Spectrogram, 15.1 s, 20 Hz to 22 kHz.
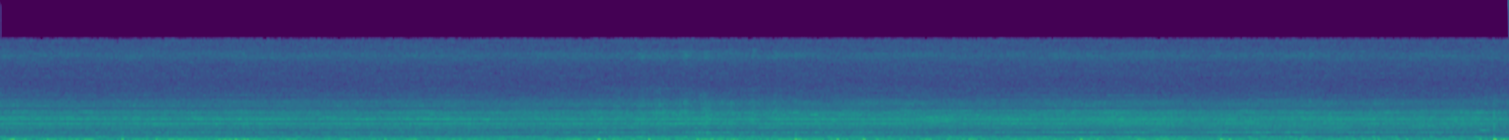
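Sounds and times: steady humming tone: 0.0s - 15.0s
wheel-and-rail rumble: 0.0s - 15.0s.

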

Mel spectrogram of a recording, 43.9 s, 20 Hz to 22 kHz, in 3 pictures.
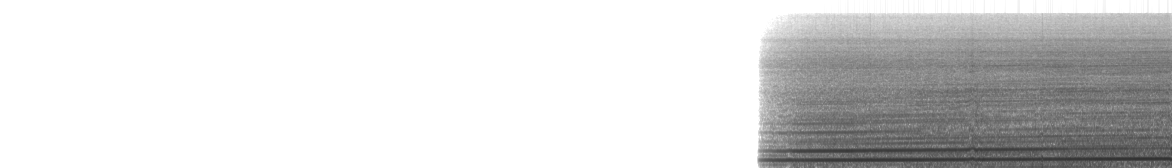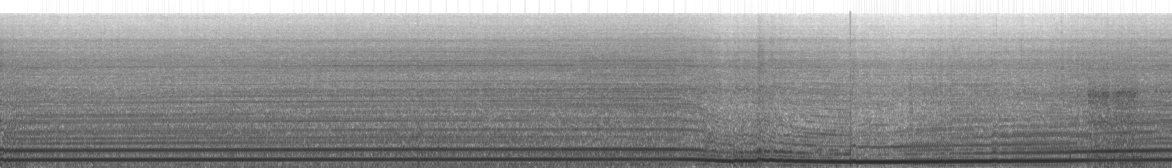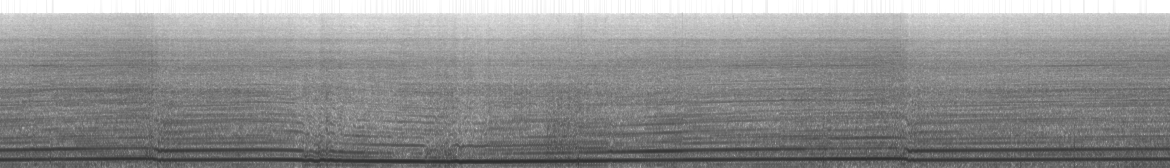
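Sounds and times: race car engine at high revs: 9.5s - 43.9s.

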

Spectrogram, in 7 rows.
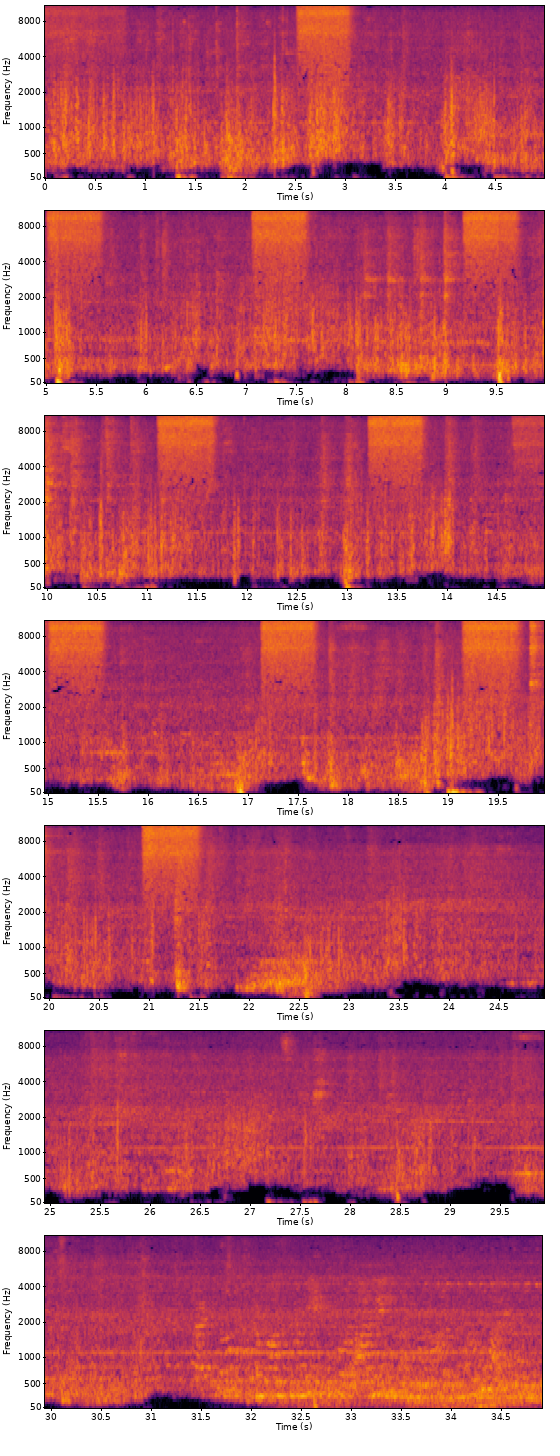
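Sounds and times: train running noise and wind: 0.0s - 34.9s
short hissing bursts: 19.1s - 19.8s, 20.9s - 21.6s.

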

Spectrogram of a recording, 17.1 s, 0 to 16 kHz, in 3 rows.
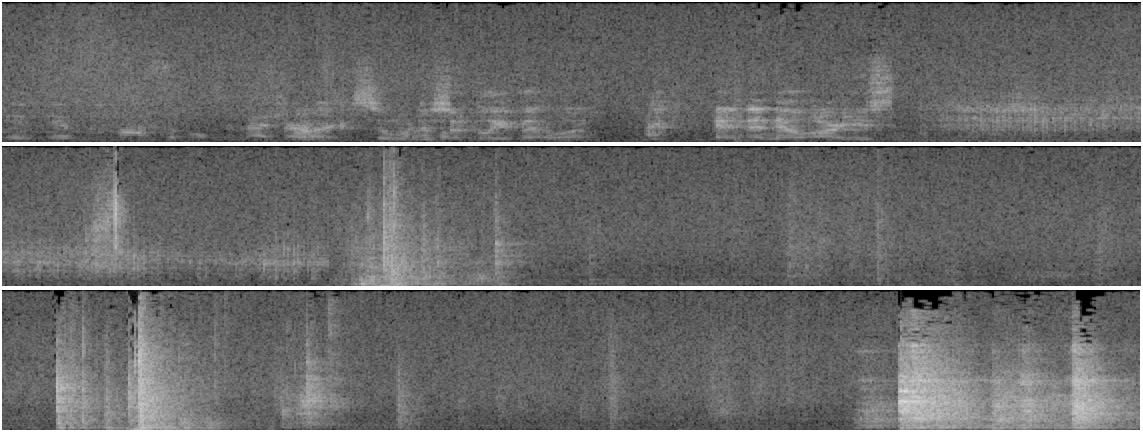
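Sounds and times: kitchen doors bumping shut with rattle: 7.4s - 8.3s, 11.6s - 13.0s, 15.8s - 17.0s.

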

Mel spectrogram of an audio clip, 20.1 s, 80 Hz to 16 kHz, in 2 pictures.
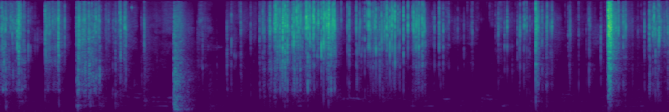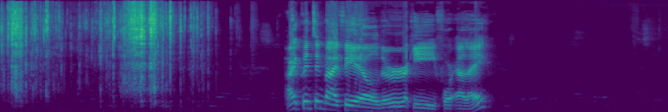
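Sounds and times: wrappers crinkling and tearing: 0.0s - 2.3s, 2.9s - 13.4s.

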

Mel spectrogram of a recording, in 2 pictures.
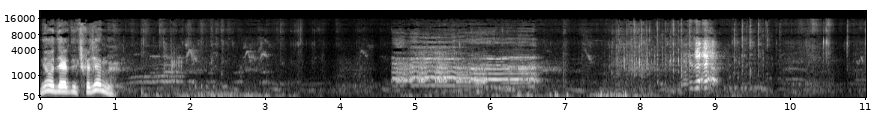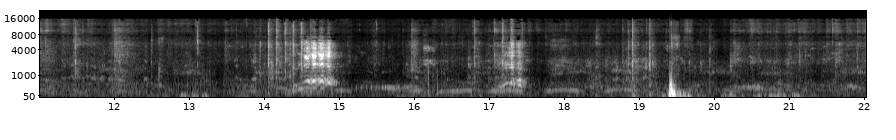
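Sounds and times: rooster crowing: 4.7s - 6.8s.

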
